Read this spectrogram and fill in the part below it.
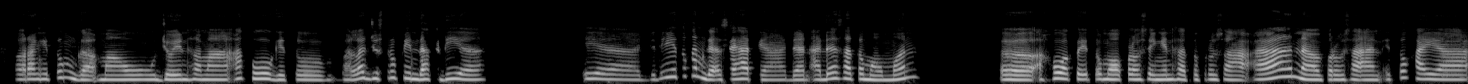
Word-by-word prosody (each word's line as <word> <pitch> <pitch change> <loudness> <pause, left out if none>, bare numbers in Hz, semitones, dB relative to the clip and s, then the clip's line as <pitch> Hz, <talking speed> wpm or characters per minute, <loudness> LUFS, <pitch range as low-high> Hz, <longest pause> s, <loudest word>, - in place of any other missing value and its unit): orang 240 +1 -1
itu 245 +5 -4
enggak 220 -9 -1
mau 220 0 +1
join 225 +1 +1
sama 220 -1 +1
aku 265 0 +1
gitu 210 -1 -3 0.2
malah 225 +6 0
justru 270 +3 -3
pindah 240 -4 +2
ke - - -15
dia. 225 -1 0 1.0
Iya 235 -5 -3
jadi 260 - -5
itu - - -12
kan 385 -9 +1
nggak 220 -1 +1
sehat 255 +2 +3
ya 210 0 -5
dan 215 0 -3
ada 220 +4 0
satu 255 -3 +2
momen, 225 +10 +1 0.7
eee, 215 -2 +4
aku 250 +4 +1
waktu 245 -3 +2
itu 235 - -5
mau 230 -2 +3
closing-in 230 -1 +1
satu 220 -2 -2
perusahaan 230 - +2
nah 225 -10 +3
perusahaan 215 0 0
itu 230 +8 -8
kayak, 230 -3 +1
230 Hz, 145 wpm, -23 LUFS, 220-255 Hz, 1.0 s, eee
